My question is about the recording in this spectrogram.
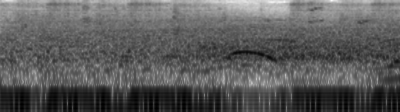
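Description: Arena game sound from a basketball broadcast: crowd noise and a low music bed, with a basketball being dribbled on the court and a brief squeak about a second in.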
